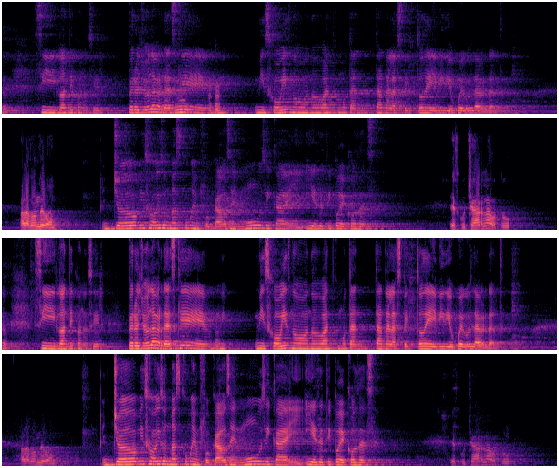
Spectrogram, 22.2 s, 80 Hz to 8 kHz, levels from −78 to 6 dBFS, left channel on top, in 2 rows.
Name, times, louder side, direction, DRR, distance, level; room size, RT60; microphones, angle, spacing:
voice 1, 0.0-2.0 2.5-4.5 5.1-10.3 13.1-18.6, right 4 dB, 50° right, 12 dB, 0.5 m, -21 dB
voice 2, 3.4-3.8 4.1-4.4 11.5-12.2 20.1-21.3, left 8 dB, 75° left, 19 dB, 0.3 m, -24 dB
20.5 x 7.5 x 6.7 m, 2.6 s
head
